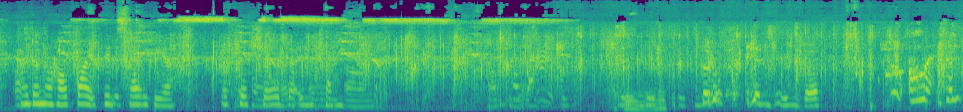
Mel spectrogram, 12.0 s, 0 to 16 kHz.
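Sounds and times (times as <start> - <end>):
high-pitched whine: 0.0 - 8.4
footsteps on gravel: 0.0 - 12.0
voices: 0.0 - 12.0.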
